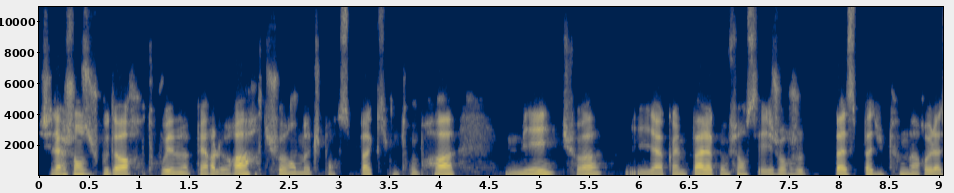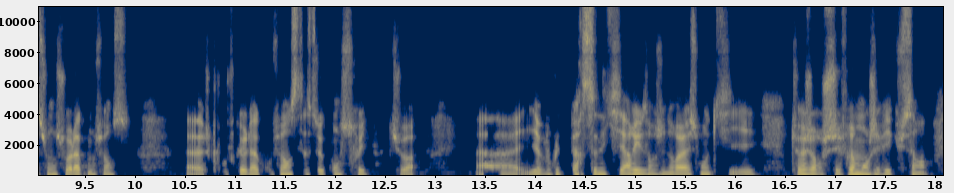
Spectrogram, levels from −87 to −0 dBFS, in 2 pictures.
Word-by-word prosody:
J'ai 125 - -3
la 125 - +6
chance, 150 +4 +3
du 130 - -3
coup, 150 - -5
d'avoir 125 -4 +6
trouvé 125 -2 +1
ma 120 -1 -2
perle 115 -1 0
rare, 130 +10 +5
tu - - -5
vois, 135 -2 -1
en 120 -1 -2
mode, 115 0 -5
je - - -8
pense 115 0 -10
pas 130 0 +3
qu'il 130 - -15
me 125 - -13
trompera 140 +8 +4 0.5
mais, 155 +12 +1
tu - - -5
vois, 170 +9 +2 0.2
il 160 - -10
y 120 - 0
a 115 - +6
quand 130 - -3
même 135 0 -4
pas 150 +4 +7
la 155 - +8
confiance 140 -1 -5
et 125 0 -3
genre, 120 -1 -4
je 120 0 -5 0.3
base 125 -2 +6
pas 140 - 0
du 130 0 -9
tout 165 - -12
ma 130 -5 -3
relation 125 +5 +1
sur 135 -5 +1
la 125 - +5
confiance. 130 +1 -7 0.6
Heu, - - +1
je - - -9
trouve - - -15
que - - 0
la 120 -2 +2
confiance, 155 +4 -3
ça 125 - -10
se 125 - -3
construit, 135 0 -6 0.2
tu - - -4
vois? - - -3 0.9
Heu, 110 0 -4
il - - -11
y 125 - +2
a - - +1
beaucoup 125 +5 -8
de 160 - -19
personnes 170 -2 +1
qui 145 - -2
arrivent 140 +4 +4
dans 125 - -6
une 120 +1 -5
relation 120 +9 +1
qui 110 -9 -8 0.3
tu - - -10
vois, 150 - +3
genre, 120 -4 0
j'ai 120 - +2
vraiment 150 +5 +2
j'ai 125 -3 -1
vécu 120 +1 -4
ça, 130 - 0
hein, 115 +1 -7
125 Hz, 250 wpm, -26 LUFS, 120-145 Hz, 0.9 s, la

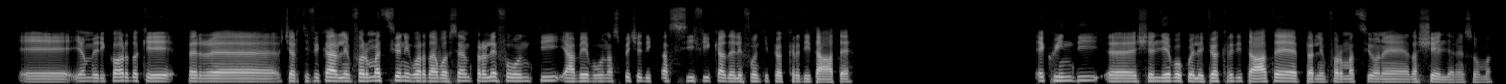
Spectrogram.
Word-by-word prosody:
e 130 0 -2
io 155 0 -2
mi 150 - -2
ricordo 165 +3 +1
che 150 -2 +1
per 140 -2 +1
certificare 160 +2 +2
le 155 - +2
informazioni 170 +3 +2
guardavo 155 -2 +2
sempre 165 +2 0
le 180 - +3
fonti 165 +2 -2
e - - -3
avevo 145 0 +1
una 145 0 -4
specie 165 +3 -5
di 150 -1 -5
classifica 160 +1 -2
delle 145 -1 0
fonti 145 0 -3
più 140 0 0
accreditate. 130 -3 0 1.8
E 175 - 0
quindi, 180 +1 -3
ehm, 145 -1 +2
sceglievo 155 +2 +2
quelle 145 -2 +1
più 155 - +3
accreditate 150 -1 +2
per 135 -1 +1
l'informazione 130 -1 -2
da 125 - -3
scegliere, 115 -3 -3
insomma. 115 0 -10
150 Hz, 140 wpm, -24 LUFS, 135-160 Hz, 1.8 s, le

